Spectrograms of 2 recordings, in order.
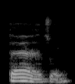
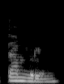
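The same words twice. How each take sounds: First: তাজুন with the vowel stretched long; drawn out. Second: তামরুন clipped short and quick, no drawn vowel; said quickly. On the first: Teacher showing students a lengthened তাজুন. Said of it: "টেনে পড়া হয়েছে". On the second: Teacher showing students the quick তামরুন. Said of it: "তাকে দ্রুত বলা হয়েছে". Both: Shown as a demonstration.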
